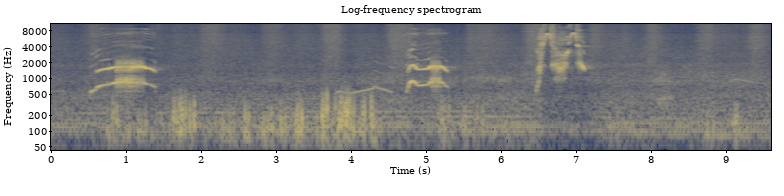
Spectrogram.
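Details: Monkey mother Handa crying loudly as a young monkey takes her baby Handy; three separate harmonic cries, the last higher and wavering, with scattered rustling and knocking sounds between them.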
